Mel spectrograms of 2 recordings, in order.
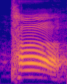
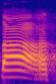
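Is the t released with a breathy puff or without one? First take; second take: puff; no puff. First: The t is released with a breathy puff. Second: The t is released without a breathy puff. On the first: The speaker calls it right. "itu tepat" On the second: The speaker calls it wrong. "kurang tepat"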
